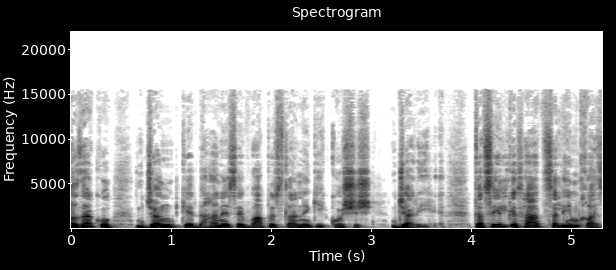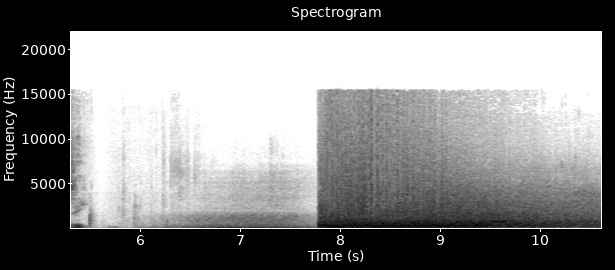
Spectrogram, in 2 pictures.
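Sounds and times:
speech: 0:00.0 - 0:05.6
low rumble: 0:06.1 - 0:07.8
airstrike explosion from an Israeli strike on Gaza: 0:06.5 - 0:10.6.

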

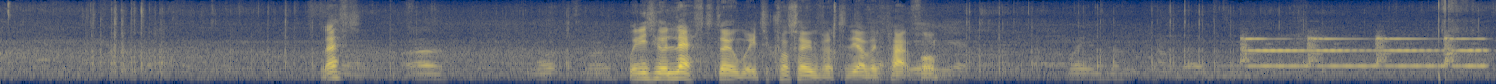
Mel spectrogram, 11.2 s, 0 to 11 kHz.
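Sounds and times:
speech: 0:02.4 - 0:07.4, 0:08.0 - 0:08.6
level crossing warning bell ringing: 0:09.3 - 0:11.2.

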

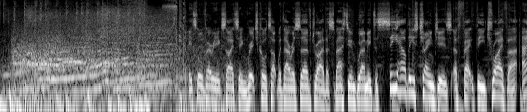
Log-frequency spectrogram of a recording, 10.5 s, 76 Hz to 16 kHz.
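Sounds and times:
Formula One power unit engine revving: 0:00.0 - 0:05.0
speech: 0:03.8 - 0:10.5.

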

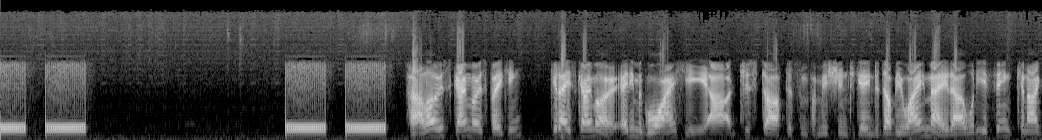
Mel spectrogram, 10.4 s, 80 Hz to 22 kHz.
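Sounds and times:
phone ringing with a steady electronic tone in a double-burst pattern: 0:00.0 - 0:00.9, 0:02.8 - 0:03.9
speech: 0:04.1 - 0:10.4.

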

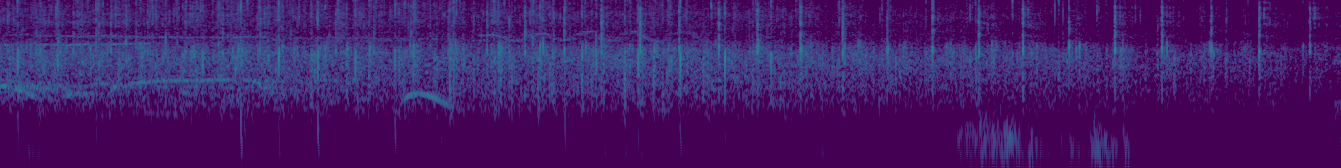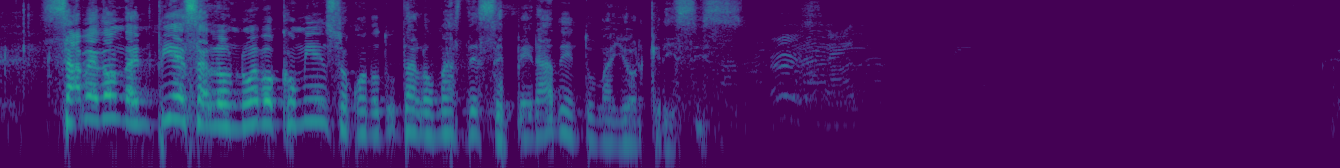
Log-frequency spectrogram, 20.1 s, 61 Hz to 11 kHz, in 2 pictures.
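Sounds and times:
audience applauding loudly: 0:00.0 - 0:11.1
speech: 0:10.6 - 0:15.6.

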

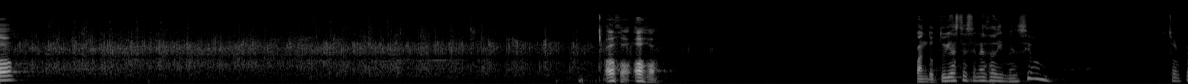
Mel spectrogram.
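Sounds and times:
speech: 0:00.0 - 0:00.3, 0:06.0 - 0:06.7, 0:09.2 - 0:10.7, 0:11.7 - 0:11.8
crowd applauding: 0:00.0 - 0:07.2.

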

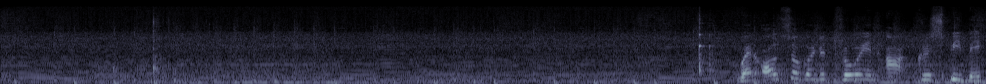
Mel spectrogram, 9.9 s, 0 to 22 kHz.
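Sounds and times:
chana sizzling in a covered pan of gravy: 0:00.0 - 0:07.7
speech: 0:07.4 - 0:09.8.

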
